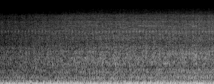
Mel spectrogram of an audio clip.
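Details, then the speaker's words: 1994 Chevrolet Monza GLS first running after 19 years stored, after a burst fuel hose was replaced: idle chugs unevenly, surging and dipping and not holding under throttle; unstable idle. "vê se ele vai firmar agora aceleração porque ele não estava afirmando"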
